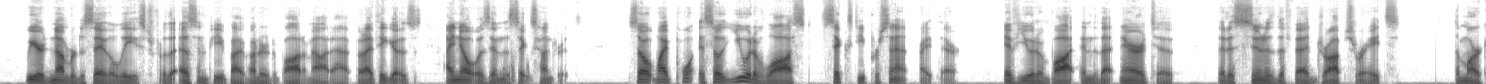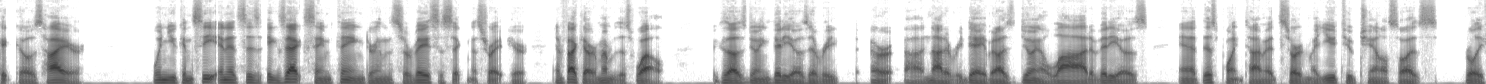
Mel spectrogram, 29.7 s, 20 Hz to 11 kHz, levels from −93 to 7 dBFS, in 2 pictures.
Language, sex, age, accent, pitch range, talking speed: English, male, 40-59, American, 70-90 Hz, 230 wpm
